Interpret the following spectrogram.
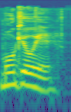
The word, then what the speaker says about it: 목요일: When you pronounce it, you don't need to say 목요일. Blend it together. Blend it together becomes 목요일. 목요일, 목요일, not 목요일, 목요일.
